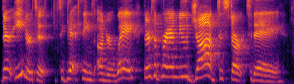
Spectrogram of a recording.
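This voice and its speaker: A woman's voice: high voice, animated, slow pace, a bit bright, roomy sound. A woman teacher reading a picture book aloud to young children, expressively, with simple asides to her listeners.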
